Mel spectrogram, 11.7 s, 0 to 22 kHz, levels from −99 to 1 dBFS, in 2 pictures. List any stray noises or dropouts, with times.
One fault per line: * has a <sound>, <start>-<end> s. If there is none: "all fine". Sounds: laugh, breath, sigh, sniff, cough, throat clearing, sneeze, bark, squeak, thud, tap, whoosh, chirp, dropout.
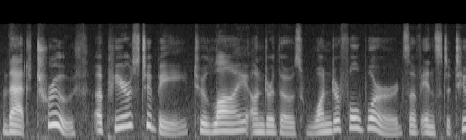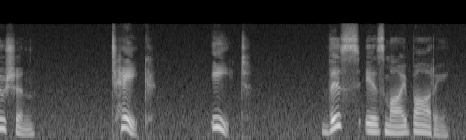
all fine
